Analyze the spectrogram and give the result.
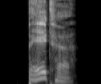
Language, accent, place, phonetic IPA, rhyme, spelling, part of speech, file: German, Germany, Berlin, [ˈbɛltə], -ɛltə, Belte, noun, De-Belte.ogg
- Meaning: 1. nominative/accusative/genitive plural of Belt 2. dative singular of Belt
